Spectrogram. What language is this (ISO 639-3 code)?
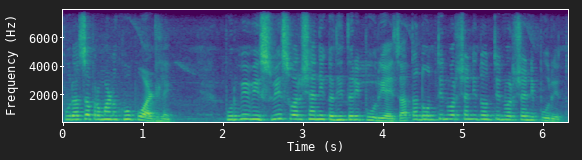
mar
